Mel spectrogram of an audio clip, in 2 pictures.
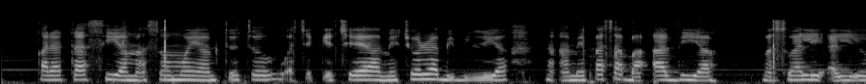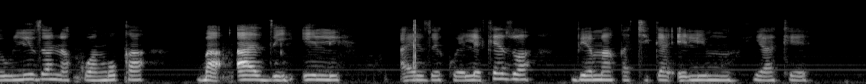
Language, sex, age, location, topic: Swahili, female, 18-24, Kisumu, education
